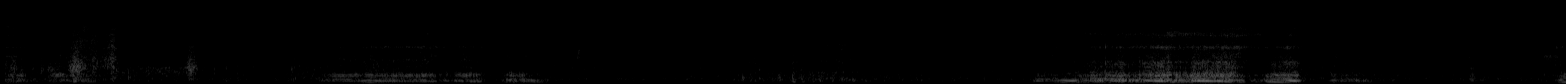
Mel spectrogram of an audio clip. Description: Looking after my mates dog Guinness,was sweet when he was snoring while having a post walkies snooze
